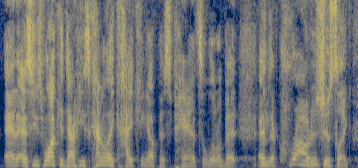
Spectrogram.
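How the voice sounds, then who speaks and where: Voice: medium pitch, fast talker, dry recording, studio quality. A game master narrating a tabletop wrestling game, rambling with lots of fillers. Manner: lively, rambling with many fillers.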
